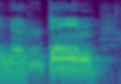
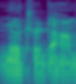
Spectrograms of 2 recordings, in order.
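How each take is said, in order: First: The name is said with English pronunciation. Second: The name is said with French pronunciation. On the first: "or in English pronunciation, people say" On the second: "I prefer the French one"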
